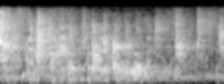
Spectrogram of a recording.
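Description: Small plastic hair-dye bottle shaken hard by hand to mix the dye: a quick run of soft rattling clicks, about four a second, getting quieter toward the end.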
